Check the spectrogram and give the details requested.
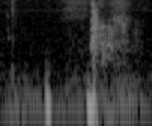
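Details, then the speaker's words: During a podcast recording, a soft, stifled sneeze: a brief intake followed by a quick muffled burst of breath against quiet room noise; sneeze. "I'm guessing that was a sneeze that was a sneeze that was absolutely a sneeze"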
